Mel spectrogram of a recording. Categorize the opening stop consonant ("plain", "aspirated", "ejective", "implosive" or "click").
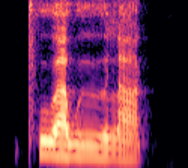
aspirated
